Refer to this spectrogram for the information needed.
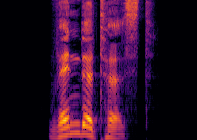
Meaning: inflection of wenden: 1. second-person singular preterite 2. second-person singular subjunctive II
- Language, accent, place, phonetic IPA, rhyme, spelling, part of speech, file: German, Germany, Berlin, [ˈvɛndətəst], -ɛndətəst, wendetest, verb, De-wendetest.ogg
